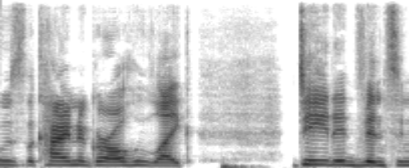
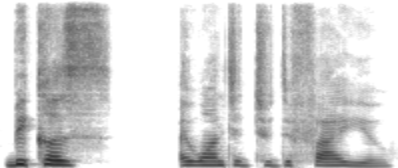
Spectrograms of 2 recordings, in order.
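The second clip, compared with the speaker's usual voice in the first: put-on French accent. Imitating the French coworker answering the owner, French accent. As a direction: coo it like a coy French coquette. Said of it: "French porn voice".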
